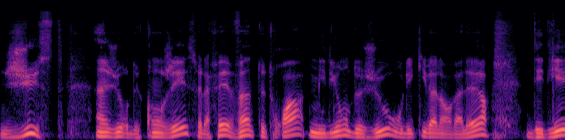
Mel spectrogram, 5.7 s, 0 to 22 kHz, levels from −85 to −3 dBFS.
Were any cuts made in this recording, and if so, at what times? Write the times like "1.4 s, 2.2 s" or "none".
none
